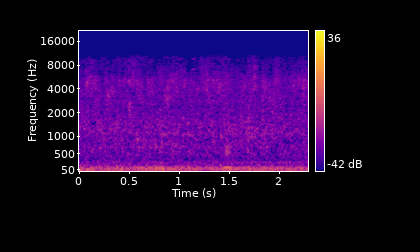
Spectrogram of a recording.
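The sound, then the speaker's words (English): Steady rain falls throughout, a dense even hiss with soft low patter from drops striking a surface, continuous with no voices. “The rain is still happening.”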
